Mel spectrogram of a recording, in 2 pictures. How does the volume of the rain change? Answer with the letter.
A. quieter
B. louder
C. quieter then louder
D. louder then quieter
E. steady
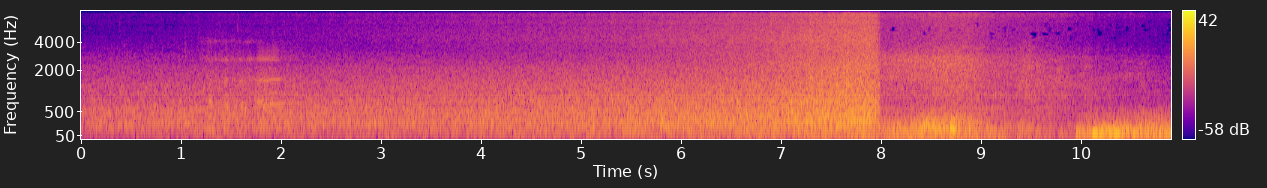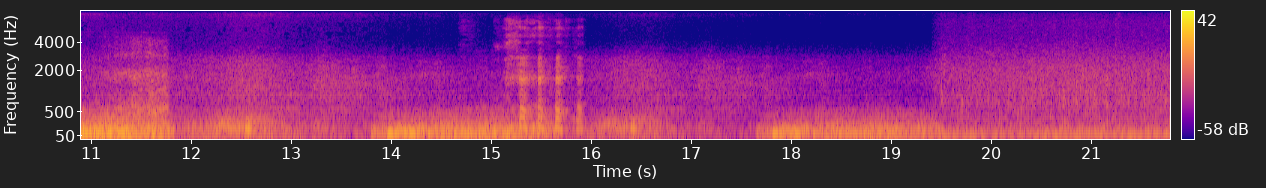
D.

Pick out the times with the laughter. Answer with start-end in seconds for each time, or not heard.
1.2-2.2, 11.1-11.8, 14.7-15.9.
